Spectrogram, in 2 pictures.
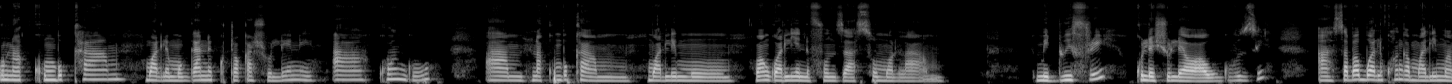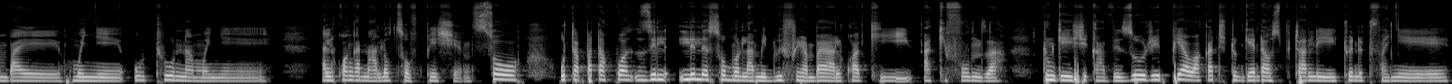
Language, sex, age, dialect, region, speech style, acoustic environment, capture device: Swahili, female, 25-34, Kenya - Nairobi Sheng-influenced, Kenya, happy; focused; relaxed, silence, mobile / Linux / Chrome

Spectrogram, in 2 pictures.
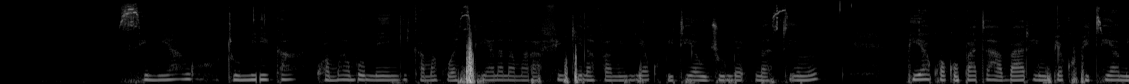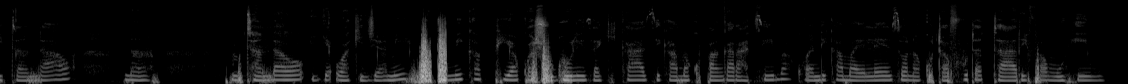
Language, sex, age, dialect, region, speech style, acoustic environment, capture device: Swahili, female, 25-34, Kenya - Nairobi Sheng-influenced, Kenya, focused, silence, desktop / Linux / Chrome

